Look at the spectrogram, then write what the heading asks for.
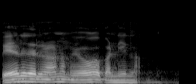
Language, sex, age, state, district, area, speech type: Tamil, male, 18-30, Tamil Nadu, Thanjavur, rural, spontaneous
